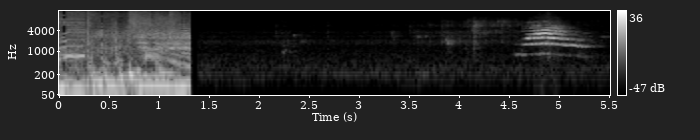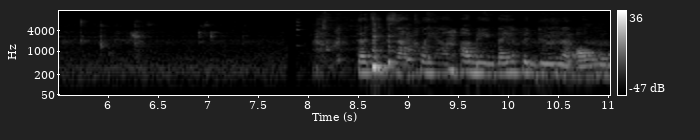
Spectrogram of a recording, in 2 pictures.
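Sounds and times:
electronic dance music: 0.0 - 1.3
cat meowing: 4.6 - 5.4.

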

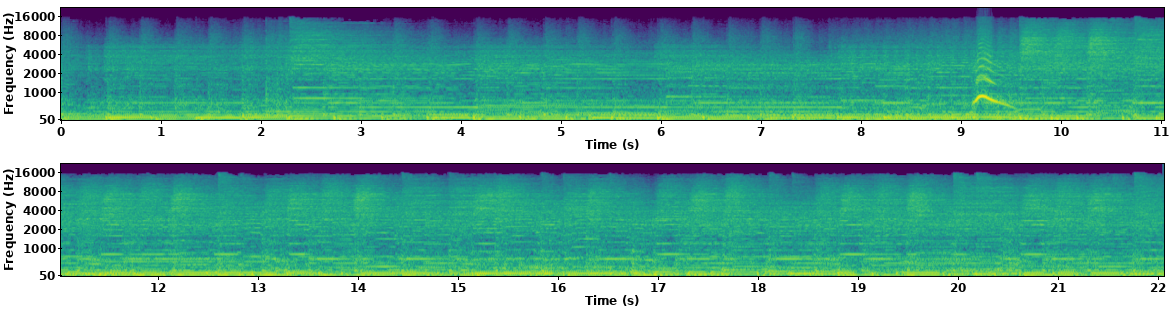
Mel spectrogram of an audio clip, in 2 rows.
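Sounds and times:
pop punk band playing live: 0.0 - 22.0.

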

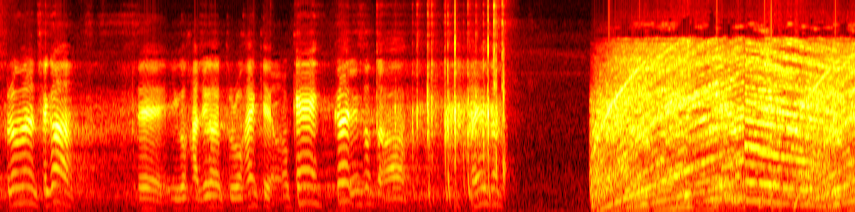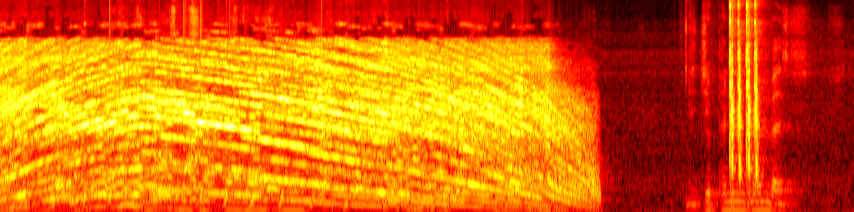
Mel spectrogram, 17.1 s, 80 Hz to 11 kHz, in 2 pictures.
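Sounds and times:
tape rewind whine: 5.8 - 14.8.

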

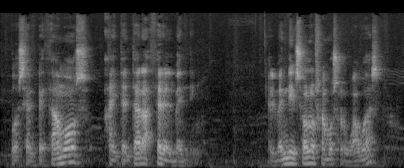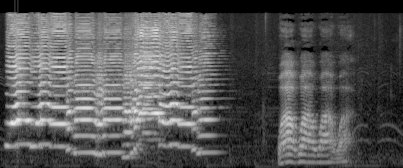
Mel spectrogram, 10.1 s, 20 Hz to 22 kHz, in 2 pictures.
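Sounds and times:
harmonica bending notes: 5.1 - 7.9.

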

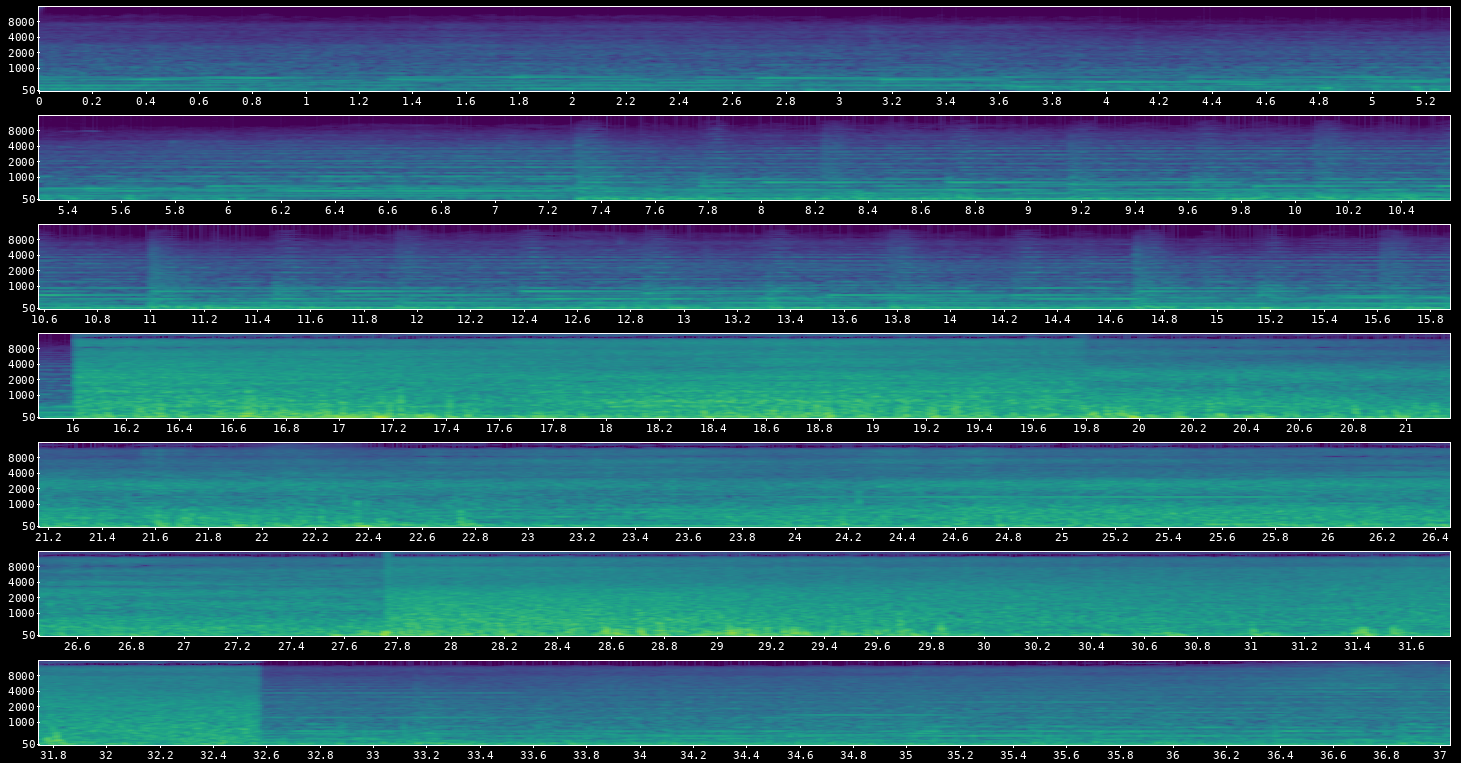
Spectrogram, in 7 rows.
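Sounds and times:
background music: 0.0 - 37.0
surf washing on the shore: 16.0 - 32.6
wind buffeting the microphone: 16.0 - 32.6.

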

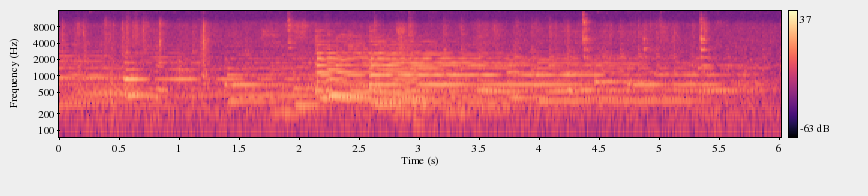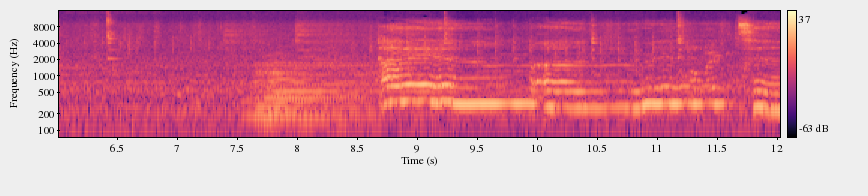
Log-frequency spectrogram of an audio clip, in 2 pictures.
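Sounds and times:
piano chords: 0.0 - 12.0.

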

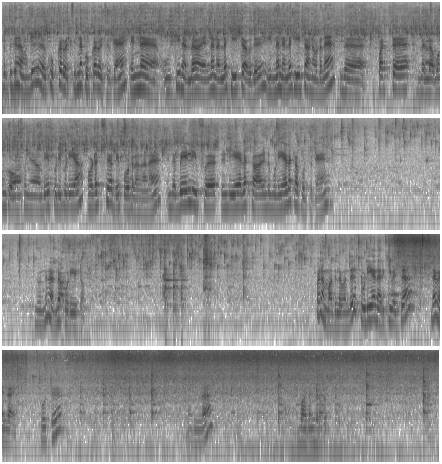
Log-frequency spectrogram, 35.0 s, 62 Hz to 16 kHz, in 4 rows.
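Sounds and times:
woman talking: 0.0 - 15.4, 18.2 - 19.3, 23.8 - 27.6, 29.9 - 30.6, 32.2 - 32.9
spices frying in oil: 0.0 - 35.0.

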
